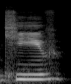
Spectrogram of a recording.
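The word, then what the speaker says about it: Kyiv: me and my friend Yvonne my friend in Kiev Keith did I say it right that's correct I'm truly trying my pronunciation I already got corrected once today needs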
